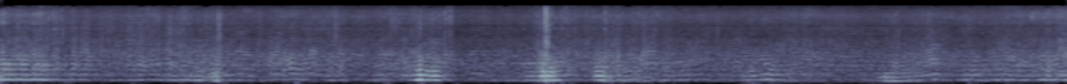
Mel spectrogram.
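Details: Honey bees humming inside their hive: a dense, continuous low drone with harmonic bands, swelling briefly several times where single bees buzz close, over a steady background hum.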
